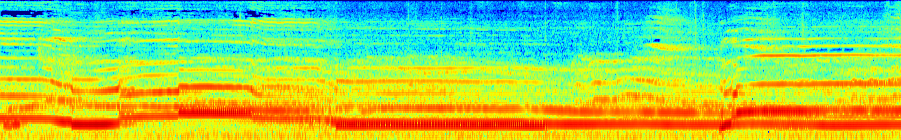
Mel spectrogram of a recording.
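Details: Coyote chorus of overlapping howls at stepped pitches that shift up and down, holding long notes with a brief upward break near seven seconds.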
